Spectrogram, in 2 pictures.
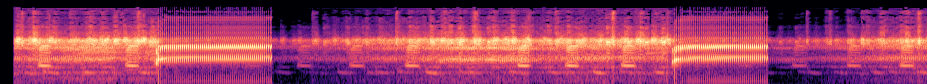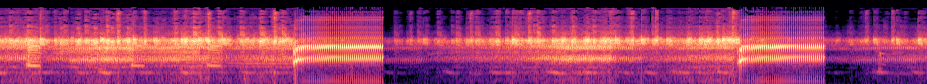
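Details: Adult male Cope's gray tree frog calling at night at the University of Mississippi Field Station: loud, harsh, rapidly pulsed trills lasting about a second, repeated every four to five seconds over a steady high chorus of other callers.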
